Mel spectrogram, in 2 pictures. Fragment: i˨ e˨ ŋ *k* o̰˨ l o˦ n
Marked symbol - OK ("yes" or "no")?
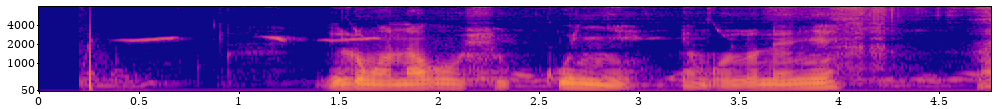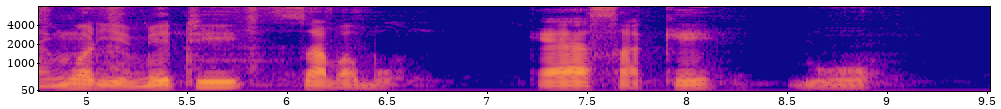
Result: no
